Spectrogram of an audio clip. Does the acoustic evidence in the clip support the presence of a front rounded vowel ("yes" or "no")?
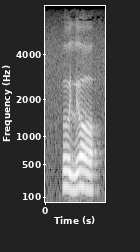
no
